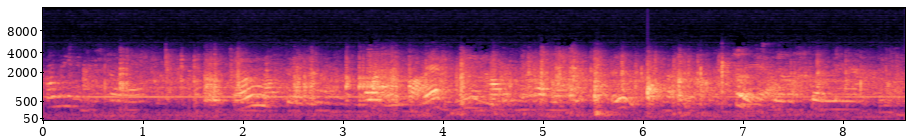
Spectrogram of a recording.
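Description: Indistinct chatter of several children's voices, with small taps and knocks, over a steady hum.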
